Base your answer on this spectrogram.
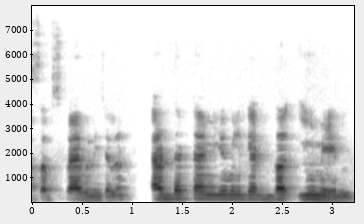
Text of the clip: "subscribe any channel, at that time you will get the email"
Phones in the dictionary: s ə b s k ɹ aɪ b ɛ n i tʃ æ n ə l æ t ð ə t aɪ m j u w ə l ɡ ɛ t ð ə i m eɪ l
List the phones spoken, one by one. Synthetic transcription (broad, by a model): s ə b s k ɹ aɪ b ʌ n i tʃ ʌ l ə n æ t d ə t aɪ m j u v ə l ɡ ɛ t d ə i m eɪ l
